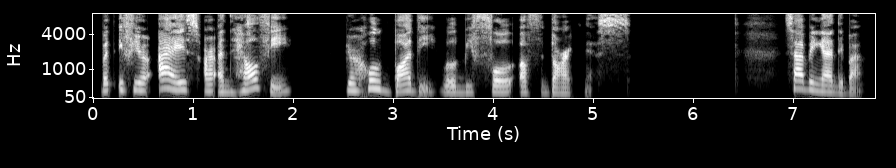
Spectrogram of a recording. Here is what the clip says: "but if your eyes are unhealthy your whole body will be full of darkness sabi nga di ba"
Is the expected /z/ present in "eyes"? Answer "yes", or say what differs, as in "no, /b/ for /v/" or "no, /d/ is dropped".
no, /s/ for /z/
